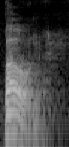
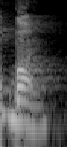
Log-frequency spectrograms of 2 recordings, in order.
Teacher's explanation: the issue with the vowel in bone is that it's actually two vowels you start at o which is where you want to be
